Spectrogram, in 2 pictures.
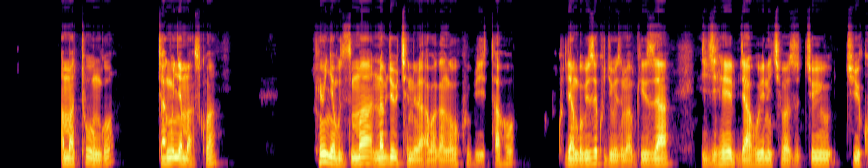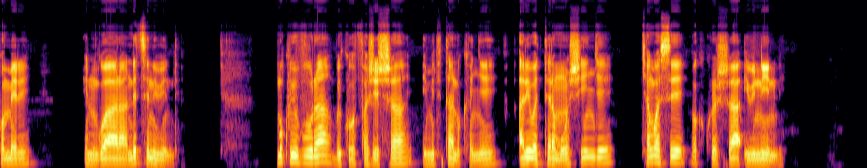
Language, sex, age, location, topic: Kinyarwanda, male, 18-24, Nyagatare, agriculture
